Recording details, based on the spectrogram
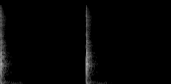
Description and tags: Switch On
Created with: Music Forge Project Library
Software: Exported from FL Studio 11 (Fruity Edition)
Recording device: This is not a field recording. (Some VST might have)
Samples taken from: FL Studio 11 Fruity Edition
Library:
(Scores are now included in the patcher)
Patcher>Event>Switch>Light Switch
Set To "On"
